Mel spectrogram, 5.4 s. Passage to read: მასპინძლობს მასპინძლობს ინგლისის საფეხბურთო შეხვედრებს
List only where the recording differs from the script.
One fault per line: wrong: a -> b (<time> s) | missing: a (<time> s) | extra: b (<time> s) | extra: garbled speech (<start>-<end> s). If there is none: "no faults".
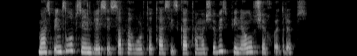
missing: მასპინძლობს (1.2 s)
extra: თასის გათამაშების ფინალურ (2.4 s)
